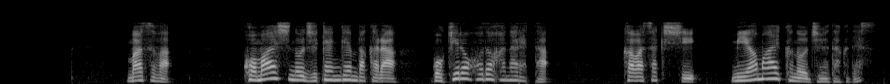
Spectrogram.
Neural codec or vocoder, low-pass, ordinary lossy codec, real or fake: none; 7.2 kHz; none; real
